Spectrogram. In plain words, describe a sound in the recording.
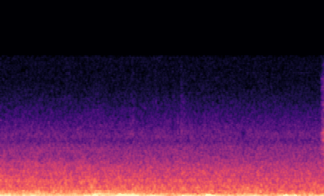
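A roulette ball rattles as it settles into a pocket.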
